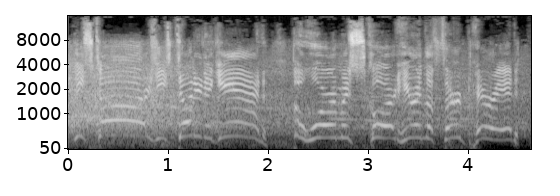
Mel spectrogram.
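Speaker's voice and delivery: high excited goal call. Real, not acted. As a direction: call it with a lift. Goal call by play-by-play announcer.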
